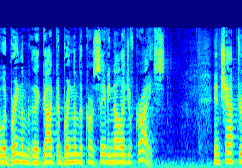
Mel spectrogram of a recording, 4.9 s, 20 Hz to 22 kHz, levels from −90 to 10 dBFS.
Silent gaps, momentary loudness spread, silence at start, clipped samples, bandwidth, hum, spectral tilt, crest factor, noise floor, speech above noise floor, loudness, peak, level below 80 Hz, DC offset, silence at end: none; 9 LU; 0 s; under 0.1%; 11.5 kHz; none; -3.5 dB/octave; 20 dB; -49 dBFS; 28 dB; -21 LUFS; -2 dBFS; -52 dBFS; under 0.1%; 0 s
